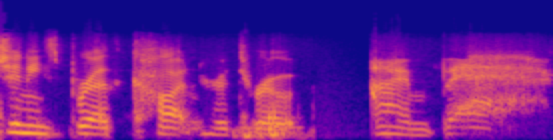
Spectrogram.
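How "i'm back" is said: raspy, hoarse, hushed whisper. Reading a scary phone call aloud: hoarse whisper. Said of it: "said a hoarse, whispered voice".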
